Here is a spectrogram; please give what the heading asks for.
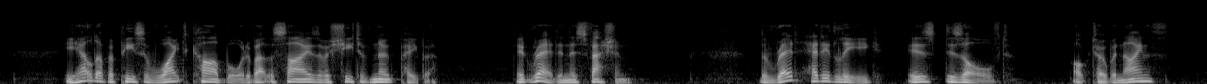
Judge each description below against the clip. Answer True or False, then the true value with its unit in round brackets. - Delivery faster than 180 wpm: False (155 wpm)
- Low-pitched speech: True (110 Hz)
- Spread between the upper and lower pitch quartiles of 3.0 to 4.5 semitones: True (3.7 semitones)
